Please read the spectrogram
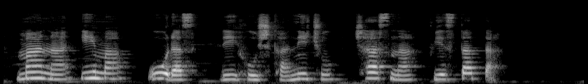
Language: Southern Pastaza Quechua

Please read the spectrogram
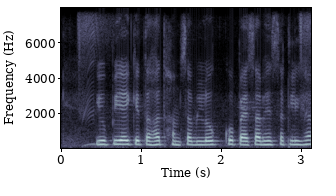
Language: Magahi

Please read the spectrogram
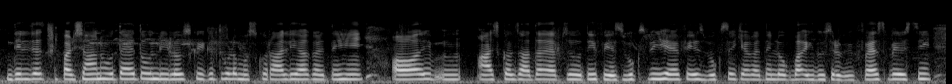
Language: Urdu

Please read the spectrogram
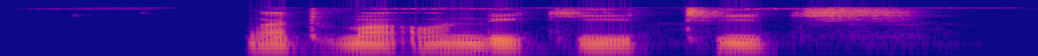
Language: Luo (Kenya and Tanzania)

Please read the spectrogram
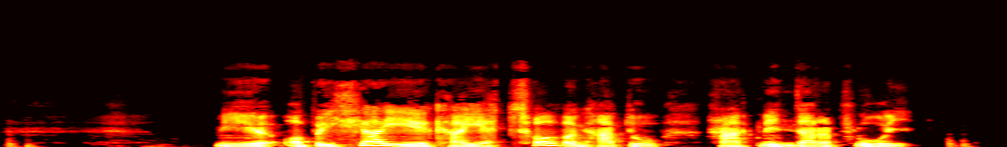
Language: Welsh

